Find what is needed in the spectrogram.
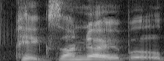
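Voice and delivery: ordinary delivery, nothing marked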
